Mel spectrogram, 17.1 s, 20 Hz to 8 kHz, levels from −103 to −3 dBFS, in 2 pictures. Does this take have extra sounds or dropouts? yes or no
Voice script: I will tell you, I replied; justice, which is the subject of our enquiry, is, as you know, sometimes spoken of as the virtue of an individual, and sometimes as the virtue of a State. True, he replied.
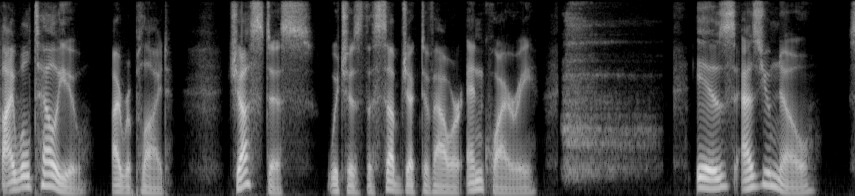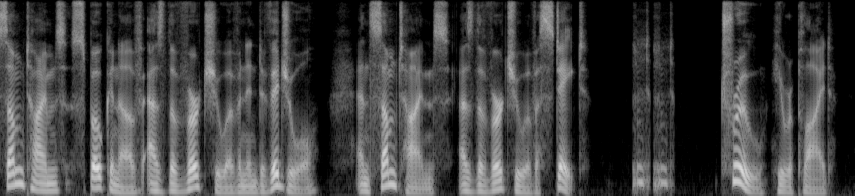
yes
